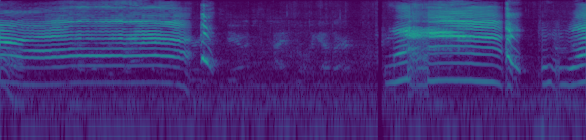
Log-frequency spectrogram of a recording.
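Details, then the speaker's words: Newborn girl just delivered by unexpected C-section after labour stalled near full dilation, crying: two long, strong wailing cries with a gasp between, over faint room noise; a vigorous newborn cry. "Say hi to everybody. Yeah, let them know all about your first bath and how mad you are."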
